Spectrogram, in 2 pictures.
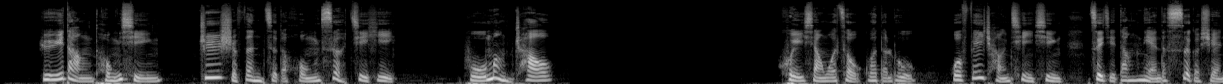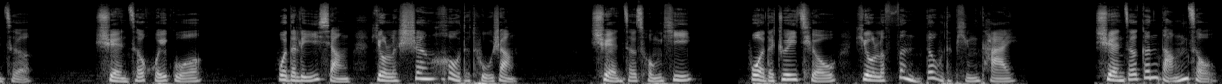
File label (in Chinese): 女 人物; 知识分子的红色记忆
